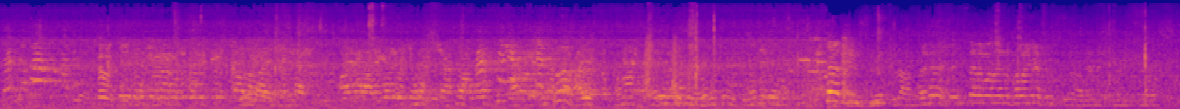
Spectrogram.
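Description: Several men's voices talking over one another, indistinct, with a few short knocks or clicks and one sharp, loud sound a little past ten seconds in.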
